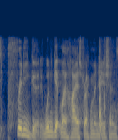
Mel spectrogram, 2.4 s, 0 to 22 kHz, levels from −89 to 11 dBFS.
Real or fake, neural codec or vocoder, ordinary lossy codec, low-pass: real; none; Opus, 64 kbps; 7.2 kHz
